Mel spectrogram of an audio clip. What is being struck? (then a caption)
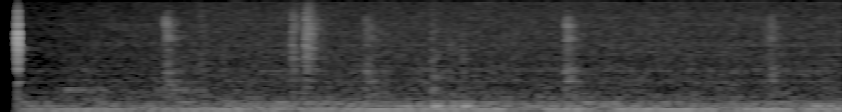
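Wooden tabletop. Fingertips and long painted nails of two hands tap on a large, solid, dark brown wood-grain tabletop, possibly laminate. Light, sharp, bright clicks come at scattered intervals, with the first one loudest. They sit over a steady low background hum and die away almost instantly.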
